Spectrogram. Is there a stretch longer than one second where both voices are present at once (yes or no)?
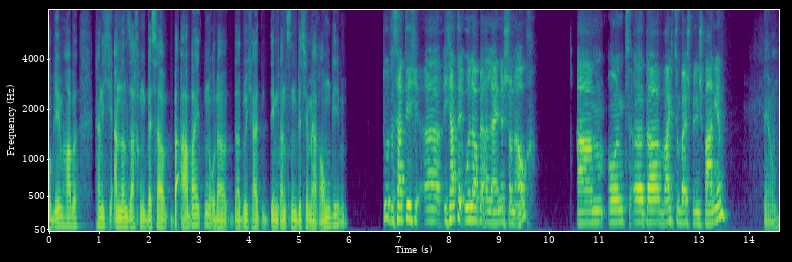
no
